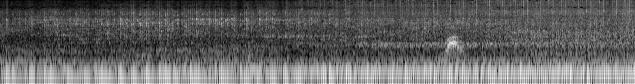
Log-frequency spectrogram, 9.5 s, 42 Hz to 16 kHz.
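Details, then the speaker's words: Toyota Land Cruiser FJ60 project, long used at the beach with heavy rust, started in low range: deep, steady idle with an even low rumble and no misses or knocks, sounds healthy; normal idle. "let's give him some sometimes let's see what's going on here and it does start and it sounds healthy too"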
